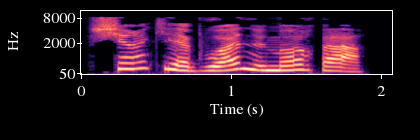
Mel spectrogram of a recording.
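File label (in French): "Chien qui aboie ne mord pas", French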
